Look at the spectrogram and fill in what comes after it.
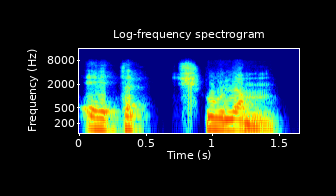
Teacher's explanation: However, by euphonic mutation, the ta, when a final ta meets an initial sh, it changes to a ch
